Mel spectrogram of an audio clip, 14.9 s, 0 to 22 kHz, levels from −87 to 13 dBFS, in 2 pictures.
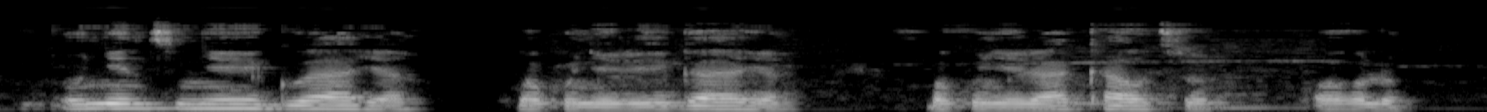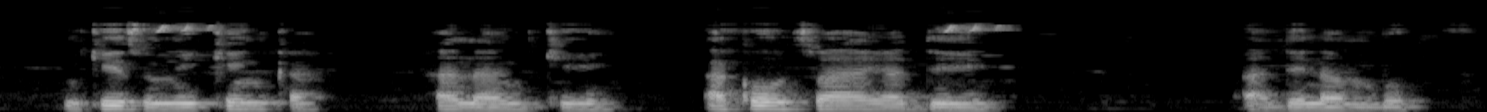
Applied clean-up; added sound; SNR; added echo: none; Chirp, tweet; 12 dB; none.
